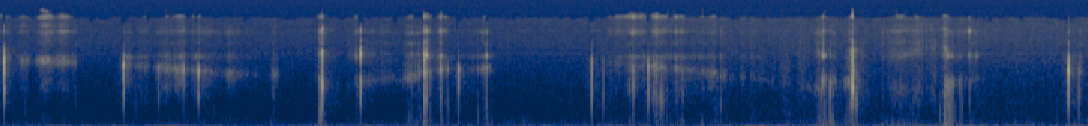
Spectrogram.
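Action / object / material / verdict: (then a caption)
tap / small plastic jar with plastic screw lid / plastic / none. Fingertips and nails tap, scratch and twist the white plastic screw lid of a small, hollow, clear plastic cosmetic jar with a few small items inside. Quiet, bright clicks and ticks stand out over soft scratchy rustling, each tap dying away almost at once.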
